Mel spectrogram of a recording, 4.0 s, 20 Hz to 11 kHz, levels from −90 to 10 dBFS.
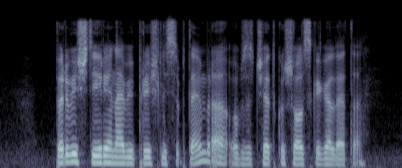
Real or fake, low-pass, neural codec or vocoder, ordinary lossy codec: real; 7.2 kHz; none; Opus, 64 kbps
